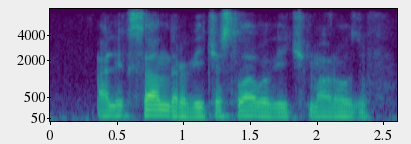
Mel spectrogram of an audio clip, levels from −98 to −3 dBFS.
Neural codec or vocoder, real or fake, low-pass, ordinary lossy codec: codec, 24 kHz, 3.1 kbps, DualCodec; fake; 7.2 kHz; Opus, 16 kbps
